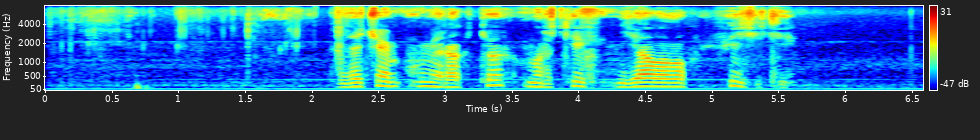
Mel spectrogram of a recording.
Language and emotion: Russian, neutral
